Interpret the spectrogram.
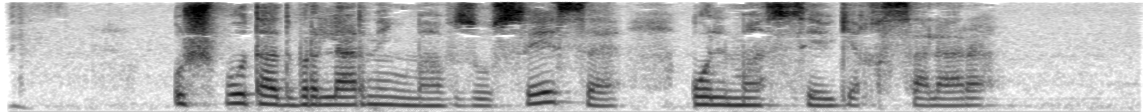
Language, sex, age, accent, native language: Uzbek, female, 19-29, Farg'ona, Uzbek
